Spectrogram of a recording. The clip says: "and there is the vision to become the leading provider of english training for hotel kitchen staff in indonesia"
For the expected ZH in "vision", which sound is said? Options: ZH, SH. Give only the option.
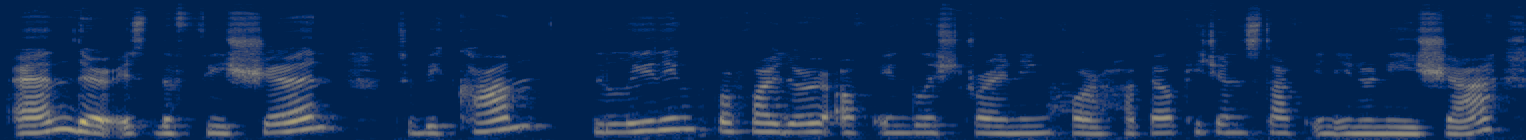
SH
